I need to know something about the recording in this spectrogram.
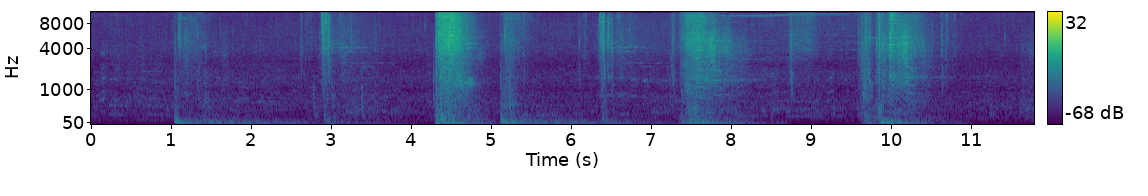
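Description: Short game sound effects whoosh and thud.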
